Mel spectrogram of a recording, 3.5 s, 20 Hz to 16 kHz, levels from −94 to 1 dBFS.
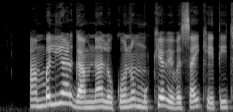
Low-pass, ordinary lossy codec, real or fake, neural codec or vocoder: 14.4 kHz; none; real; none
